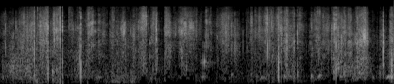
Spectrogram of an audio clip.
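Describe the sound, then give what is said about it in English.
Continuous crinkling and crackling of festive wrapping paper being scrunched and handled, with irregular sharp rustles and brief crunchy bursts throughout, no voices. “Is that a festive bit of wrapping paper you got there?”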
